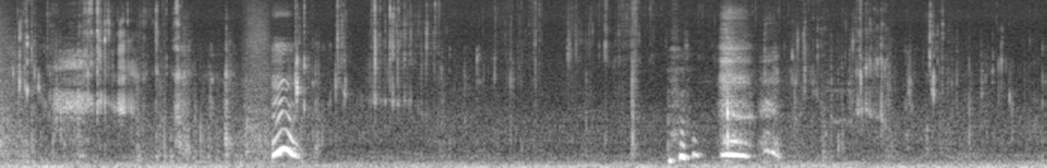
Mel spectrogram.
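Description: Chewing of crunchy battered fried shrimp close to the microphone: many small crunches and mouth clicks. A short voice sound comes about three seconds in and two more just after seven seconds, and these are the loudest moments.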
